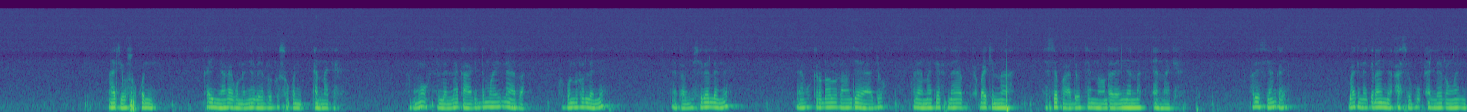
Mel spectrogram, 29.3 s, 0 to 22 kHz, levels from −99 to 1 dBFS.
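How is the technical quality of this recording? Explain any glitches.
No technical faults can be heard in the recording: the signal stays steady and intact throughout, with nothing that calls for explanation.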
